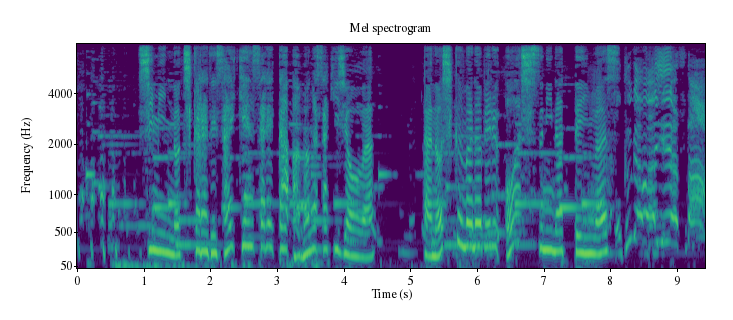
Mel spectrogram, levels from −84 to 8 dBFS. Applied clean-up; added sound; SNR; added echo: classical method spectral subtraction.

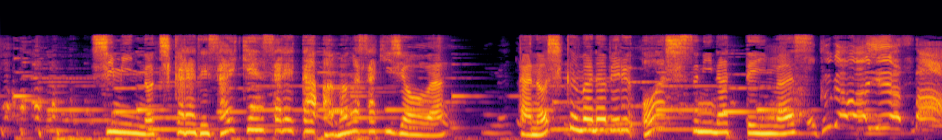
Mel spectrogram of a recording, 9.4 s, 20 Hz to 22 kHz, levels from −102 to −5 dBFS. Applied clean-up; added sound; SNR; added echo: classical method log-MMSE.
